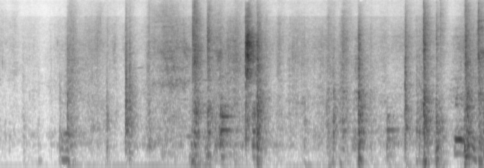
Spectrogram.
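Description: Irregular clicks and light clanks of a dog nosing into an open mailbox and mouthing a bean bag out of it, the box knocking and rattling as he works.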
